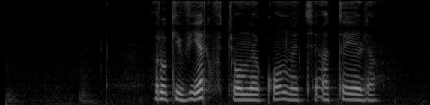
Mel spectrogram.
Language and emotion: Russian, neutral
